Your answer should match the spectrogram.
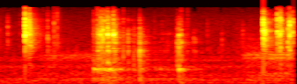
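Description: Makeup brushes and their clear plastic packaging being handled: three short bursts of clicking and rustling, roughly half a second apart.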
